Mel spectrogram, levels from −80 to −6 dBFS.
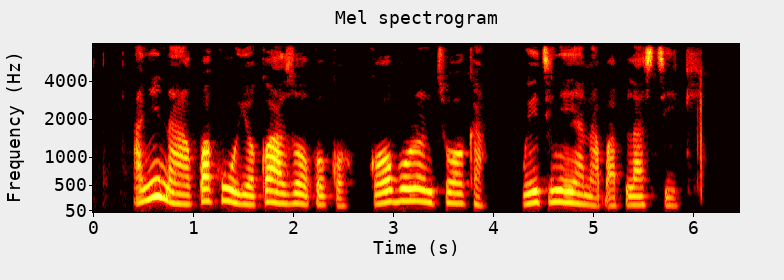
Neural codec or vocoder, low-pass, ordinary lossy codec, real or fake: none; none; none; real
